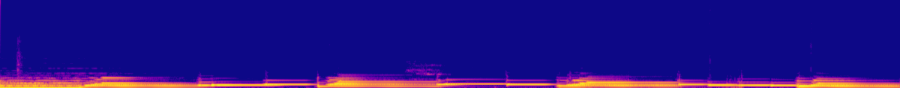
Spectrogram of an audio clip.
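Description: Background lofi music: a beat with bass and drums stops about half a second in, and a piano plays separate chords and melody notes without drums.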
